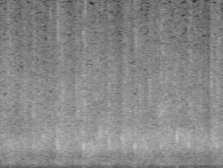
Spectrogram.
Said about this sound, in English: Yes, please give them a round of applause.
